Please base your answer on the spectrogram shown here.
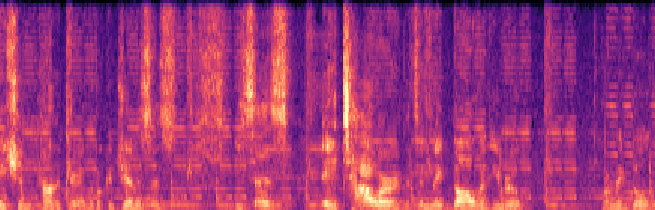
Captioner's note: Hebrew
